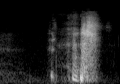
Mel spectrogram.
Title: Itchy Tickly Sneezes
